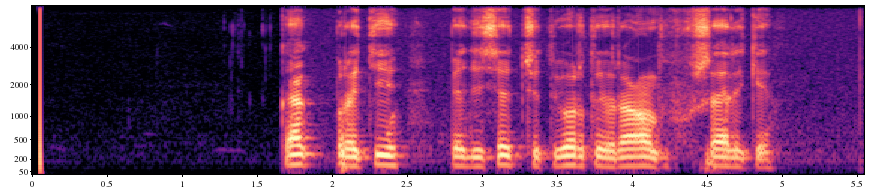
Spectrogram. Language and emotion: Russian, neutral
